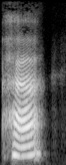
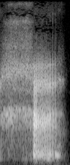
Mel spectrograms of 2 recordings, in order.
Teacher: Ha is a dry H sound. Ha, and ha is a moist H sound. Ha. So constricting the throat muscles at the back helps me.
